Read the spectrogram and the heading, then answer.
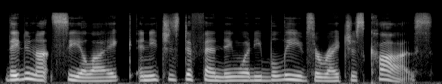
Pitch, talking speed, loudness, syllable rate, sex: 190 Hz, 205 wpm, -19 LUFS, 5.5 syllables/s, female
